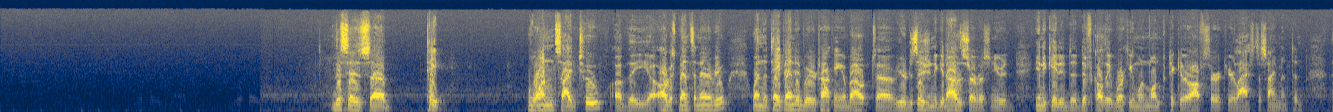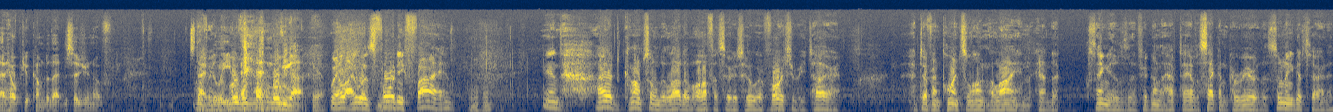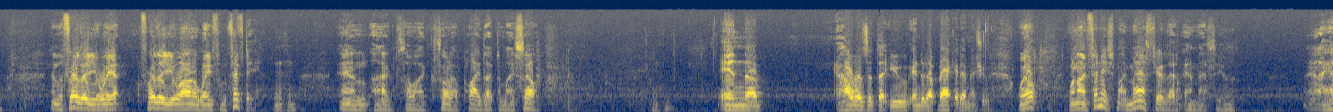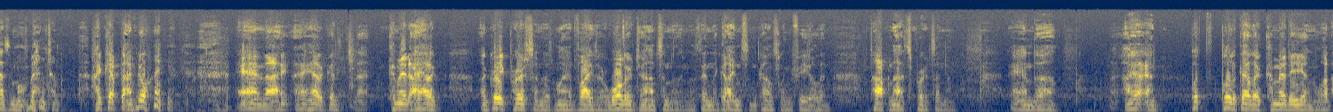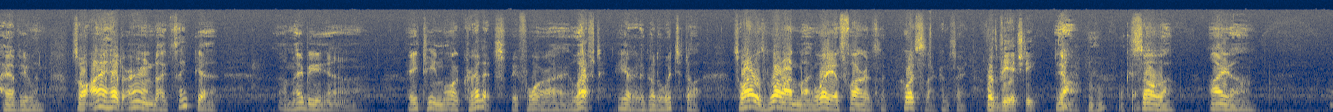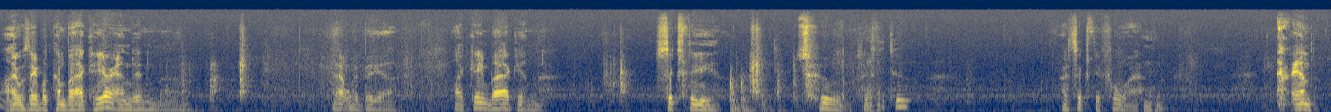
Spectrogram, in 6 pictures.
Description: Original Format: Audiocassettes
Sesquicentennial Oral History Project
